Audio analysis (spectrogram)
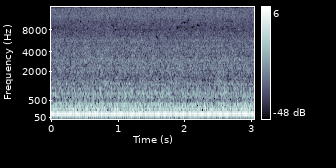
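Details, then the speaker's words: Roper/Whirlpool top-load washer during the final spin at about full speed: an even low hum with no knocking or thumping. The drum is balanced and running normally. "as you can see in here it sounds great it's not off balance no weird noises or anything like that"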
